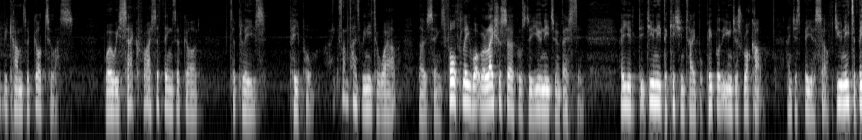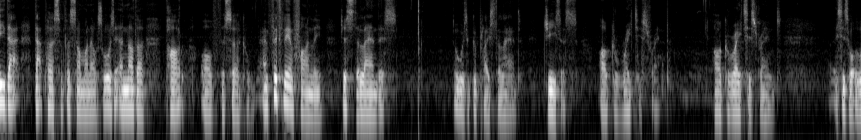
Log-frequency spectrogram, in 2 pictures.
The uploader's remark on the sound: This sermon was recorded on Sunday 28th January 2024 at our Putnoe venue.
